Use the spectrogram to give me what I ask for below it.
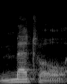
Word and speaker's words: Mettle: so mental health first it's spelled m-e-t-t-l-e metal as in like one's inner strength one's inner reserve so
